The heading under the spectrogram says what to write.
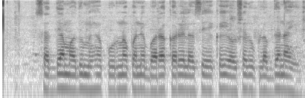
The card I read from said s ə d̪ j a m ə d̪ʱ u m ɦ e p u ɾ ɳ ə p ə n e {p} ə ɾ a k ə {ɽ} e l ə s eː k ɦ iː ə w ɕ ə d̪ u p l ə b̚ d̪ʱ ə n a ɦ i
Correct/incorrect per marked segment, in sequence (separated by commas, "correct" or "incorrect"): incorrect, incorrect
